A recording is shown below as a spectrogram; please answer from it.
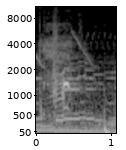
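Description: Geese at a lake give a brief honking call amid outdoor background noise, a short nasal note heard close by.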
